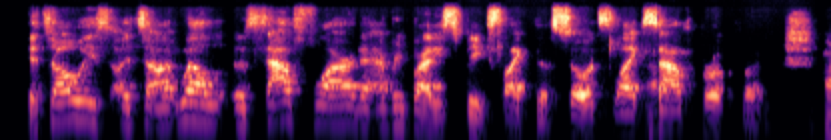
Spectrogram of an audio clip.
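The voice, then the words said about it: Brooklyn accent. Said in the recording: “You brought your accent to Florida... I left Brooklyn”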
